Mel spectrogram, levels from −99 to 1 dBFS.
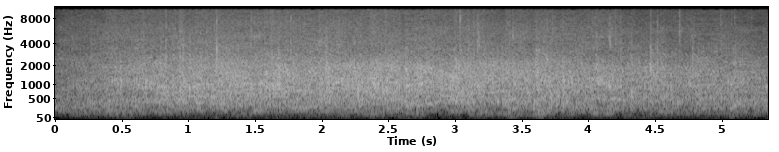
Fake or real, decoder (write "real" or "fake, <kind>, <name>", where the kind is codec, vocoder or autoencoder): fake, codec, SNAC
